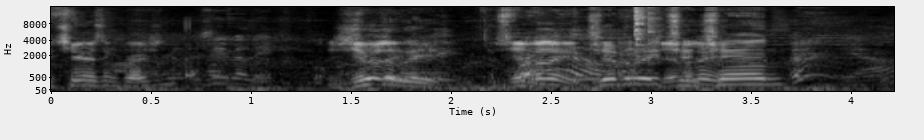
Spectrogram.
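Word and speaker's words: Živjeli: Živeli.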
